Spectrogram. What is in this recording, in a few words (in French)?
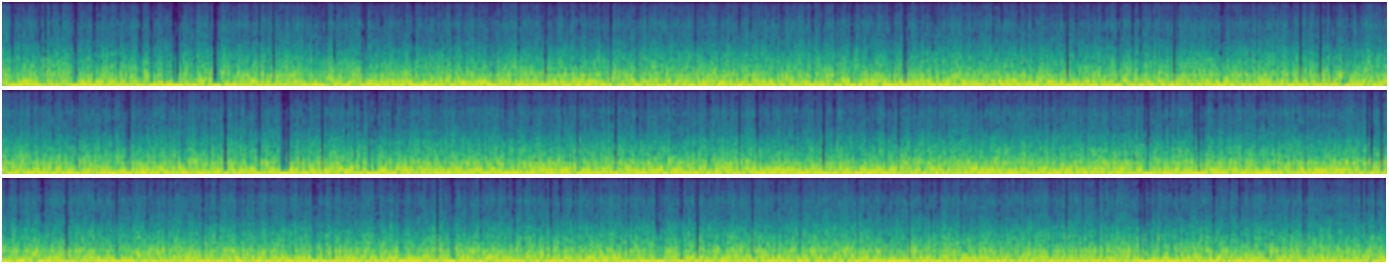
cachalot positif, boat; Physeter Macrocephalus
